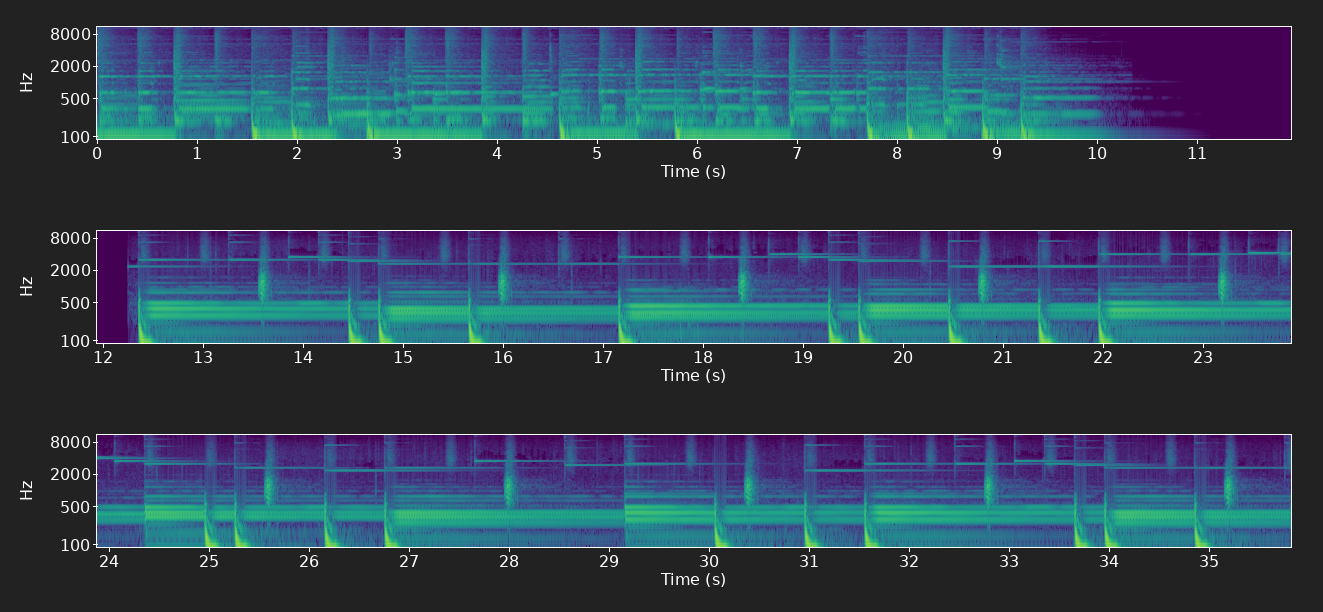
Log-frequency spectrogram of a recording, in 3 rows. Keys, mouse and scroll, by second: 5.0 ctrl+alt+z, 6.1 alt+click, 20.3 ctrl+a, 21.9 ctrl+d.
